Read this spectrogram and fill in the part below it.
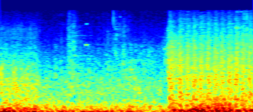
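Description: A tank cannon fires in War Thunder on the Flandria map, a heavy booming blast with a rumbling tail, followed by a second loud burst a moment later, alone without talk.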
